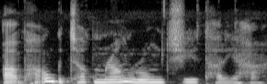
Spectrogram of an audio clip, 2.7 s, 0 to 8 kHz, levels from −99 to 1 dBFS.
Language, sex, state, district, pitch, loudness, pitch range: Garo, female, Meghalaya, North Garo Hills, 230 Hz, -18 LUFS, 205-245 Hz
